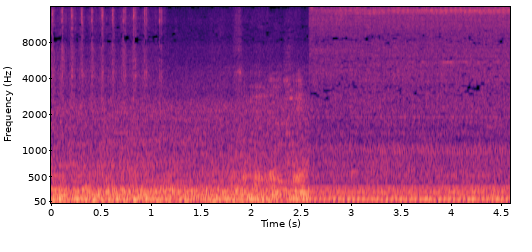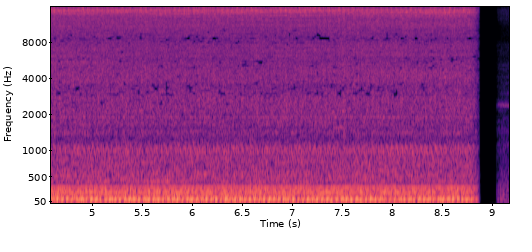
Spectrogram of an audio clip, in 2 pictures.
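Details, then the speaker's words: Suzuki DA17 engine at idle after new ECU fitted, lumpy uneven idle with shaky low pulse; still running rough, no fault code detected, ECU and vacuum to be checked again. "so nakig guys pinaandar na natin ang problema e Nanginginig pa rin yung makina So ibig sabihin may problema pa rin yung kanyang system"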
